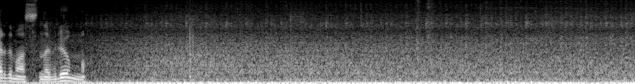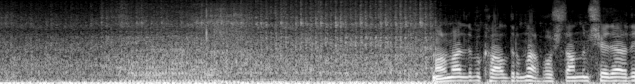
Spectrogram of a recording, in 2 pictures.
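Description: A scooter engine hums steadily at low speed.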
